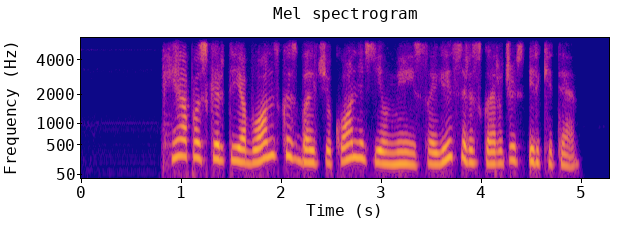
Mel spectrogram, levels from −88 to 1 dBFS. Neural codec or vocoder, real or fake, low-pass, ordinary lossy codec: codec, 16 kHz in and 24 kHz out, 0.8 kbps, FocalCodec, streaming, 65536 codes; fake; 5.4 kHz; Opus, 32 kbps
